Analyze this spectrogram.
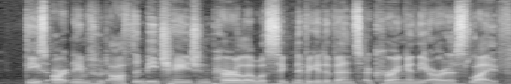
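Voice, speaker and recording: A mumbling man at a very fast pace, fairly low in pitch with ordinary pitch variation, on a very clean recording with a silent background. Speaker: musician, video essayist. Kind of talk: video essay narration, read from script. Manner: mumbled in places.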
